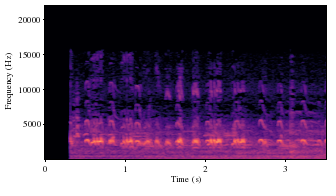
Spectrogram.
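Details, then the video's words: A blue-cheeked bee-eater gives a fast run of short, rolling mid-pitched chirps, about four or five each second, with a faint background hiss. "Blue cheeked bee eater Bird"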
